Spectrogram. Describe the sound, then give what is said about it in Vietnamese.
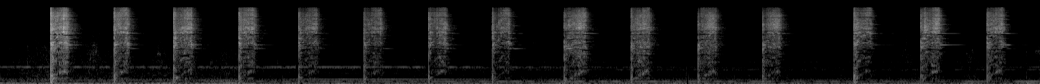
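A knife is sharpened against the unglazed bottom of a rice bowl in a long run of regular, evenly spaced rasping strokes. The grating scrapes are harsh and bright, with a faint steady hum beneath them and no voices. “Nó cầm con dao, mài mài vào cái đít bát, phát ra những tiếng ghê rợn.”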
